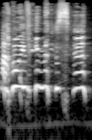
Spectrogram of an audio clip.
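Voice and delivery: high, loud laugh through words; can't stop laughing while talking. Real, not acted. Laughing at own mistake.

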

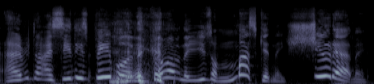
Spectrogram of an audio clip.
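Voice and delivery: high, fast comic complaint; hammed-up, high-pitched grievance; mock exasperated local. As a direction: whine it quickly in a put-on voice. Continues the exasperated local bit.

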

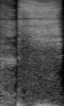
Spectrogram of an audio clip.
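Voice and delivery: unvoiced "psshh" of spraying water; imitated water jet. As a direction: make a sudden hissing spray noise. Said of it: "It was like".

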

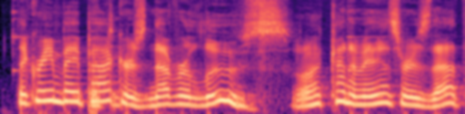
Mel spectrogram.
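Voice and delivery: high outraged protest; indignant disbelief. Real, not acted. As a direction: scoff in disbelief. Indignant reaction to rival answer.

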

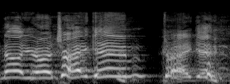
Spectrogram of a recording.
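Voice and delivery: high, loud laughing mimicry; mocking the kid. Dad echoing his son's wail, high and laughing. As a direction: parrot the kid's wail while laughing.

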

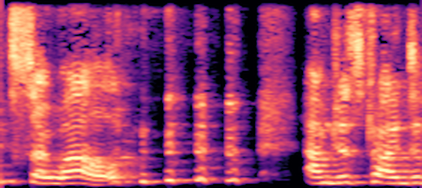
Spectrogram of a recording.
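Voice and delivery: laughing through the words. Real, not acted. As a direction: giggle as you admit it. Laughs at own trauma joke.

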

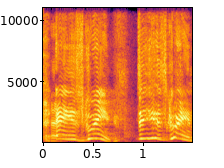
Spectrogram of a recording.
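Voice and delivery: high, urgent status calls; mock crew shouting reports back; crewmen reporting. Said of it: "felt like we were on a ship".

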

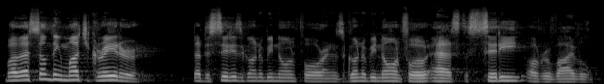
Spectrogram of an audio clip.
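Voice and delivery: preaching with rising force; full-voiced pulpit proclamation; fervent preaching. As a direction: preach it out to the congregation.

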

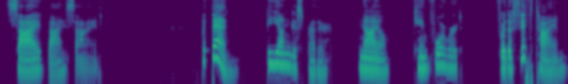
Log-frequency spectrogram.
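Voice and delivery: ordinary delivery, nothing marked

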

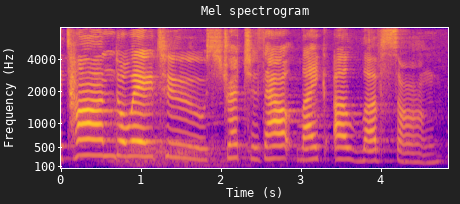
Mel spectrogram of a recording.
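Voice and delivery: ordinary delivery

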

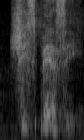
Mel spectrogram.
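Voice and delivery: put-on hushed little boy; whispering child. Jimmy whispering to the pastor on the phone. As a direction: keep it secretive and small. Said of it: "a voice answered with a whisper".

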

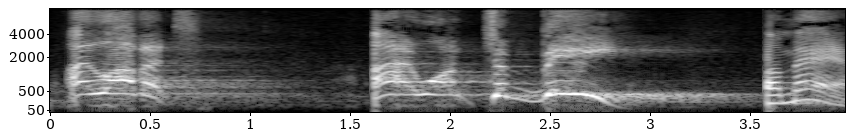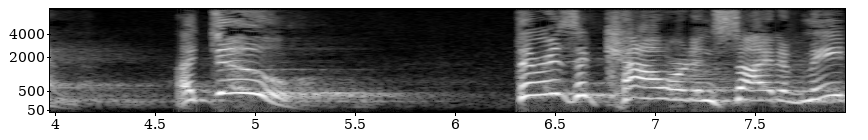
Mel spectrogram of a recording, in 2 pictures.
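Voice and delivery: high, fervent pulpit confession; impassioned preaching. Real, not acted. Preacher confessing the coward inside, impassioned. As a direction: declare it with rising fervor.

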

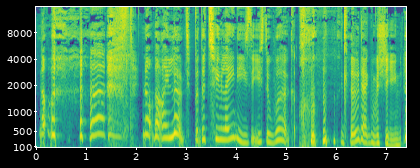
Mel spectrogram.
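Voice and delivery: high giggling denial; laughing. Real, not acted. Laughing as she denies looking at the photos.

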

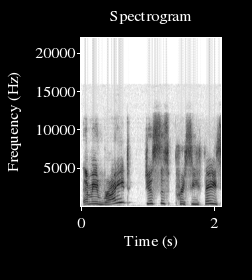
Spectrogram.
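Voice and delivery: prissy face. Retold or imitated. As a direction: put on a mock prim, prissy face as you say it. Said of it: "impertinent, prissy".

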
